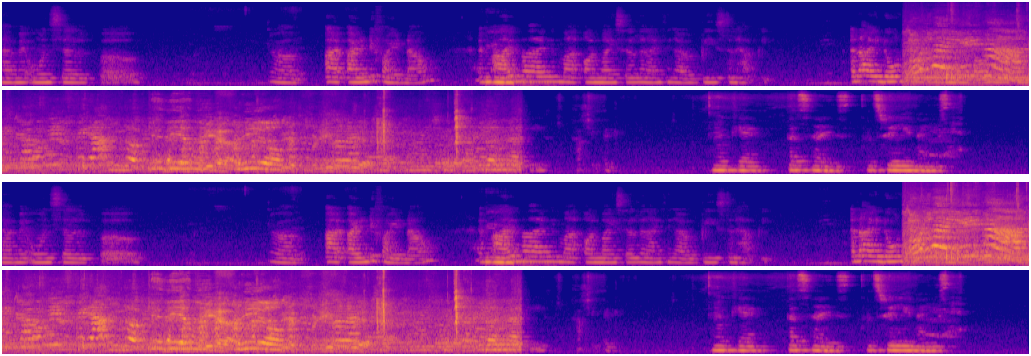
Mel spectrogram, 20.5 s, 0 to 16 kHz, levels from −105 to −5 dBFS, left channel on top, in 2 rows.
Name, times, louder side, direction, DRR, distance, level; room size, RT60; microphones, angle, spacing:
voice 1, 0.0-1.4 2.7-4.4 4.8-7.7 8.5-10.8 11.3-15.7 16.3-16.4, left 1 dB, 20° left, 6.8 m, -52 dB
Speech, 9.0-15.5, right 4 dB, 35° right, 0.5 m, -36 dB
voice 2, 17.4-19.9, left 1 dB, 10° right, 1.3 m, -44 dB
9.1 x 5.3 x 6.0 m
head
